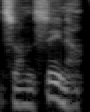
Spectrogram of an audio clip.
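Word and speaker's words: Soncino: Though we know the name son that we pronounce it sonino.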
